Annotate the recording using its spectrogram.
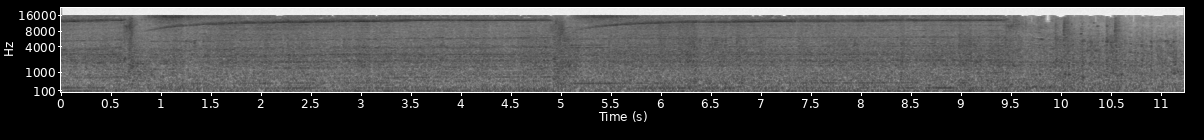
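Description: A racing car's gearbox snaps through quick gear changes.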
